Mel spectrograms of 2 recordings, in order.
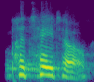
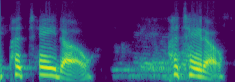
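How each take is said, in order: First: "Potato" as puh-TAY-toh with a true T; very formal. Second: "potato" as puh-TAY-doh; everyday D version. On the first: Teacher demonstrates important-meeting speech, formal potato. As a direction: articulate both Ts in potato. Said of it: "that sounds very formal". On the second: Teacher rejects formal version, potato with casual D. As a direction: tap the second T of potato like a D. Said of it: "Probably not. It'd be". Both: Shown as a demonstration.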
